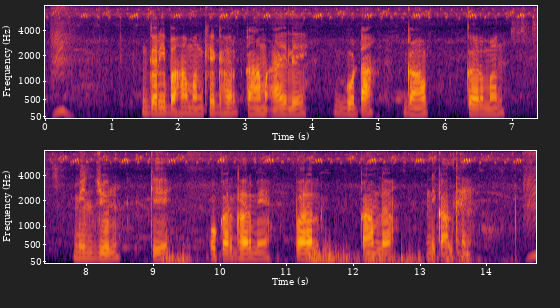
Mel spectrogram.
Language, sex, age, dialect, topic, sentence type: Chhattisgarhi, male, 31-35, Northern/Bhandar, banking, statement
